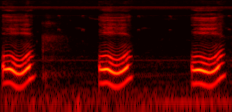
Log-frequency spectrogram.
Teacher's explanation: el tercer sonido es la vocal larga con tono alto.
